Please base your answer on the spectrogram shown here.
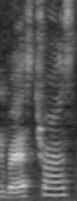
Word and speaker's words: restaurant: 그래서 Are there many restaurants nearby? Are there many restaurants nearby? restaurant라는 거는 레스토랑으로 우리가 많이 알고 있지만 R 발음은 레 발음이 나야 되고요. restaurant T랑 S가 만나면 츠 발음이 살짝 납니다.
